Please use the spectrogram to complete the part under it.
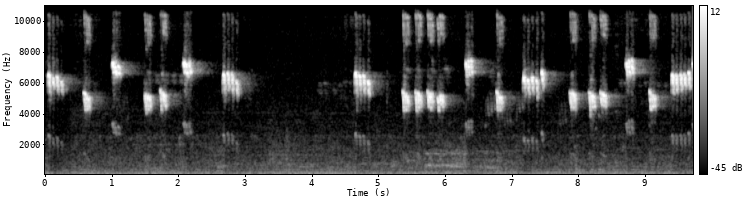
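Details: Jangkrik sambung cricket from Cililin, used as a model for teaching konin birds to sing. Bright, high-pitched chirps arrive in rapid clusters, stop for about two seconds of near silence, then resume in tight groups.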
